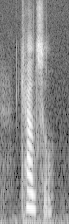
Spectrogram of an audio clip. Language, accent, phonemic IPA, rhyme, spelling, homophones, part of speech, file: English, US, /ˈkaʊn.səl/, -aʊnsəl, counsel, council, noun / verb, En-us-counsel.ogg
- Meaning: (noun) 1. The exchange of opinions and advice especially in legal issues; consultation 2. Exercise of judgment; prudence 3. Advice; guidance 4. Deliberate purpose; design; intent; scheme; plan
